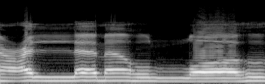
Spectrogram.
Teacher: کما ما الف مدہ ہے، 1 الف کے برابر کھینچ کر پڑھیں گے۔ علمہ اللہ اللہ کا لام اس پیش کی وجہ سے پور پڑھا جائے گا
